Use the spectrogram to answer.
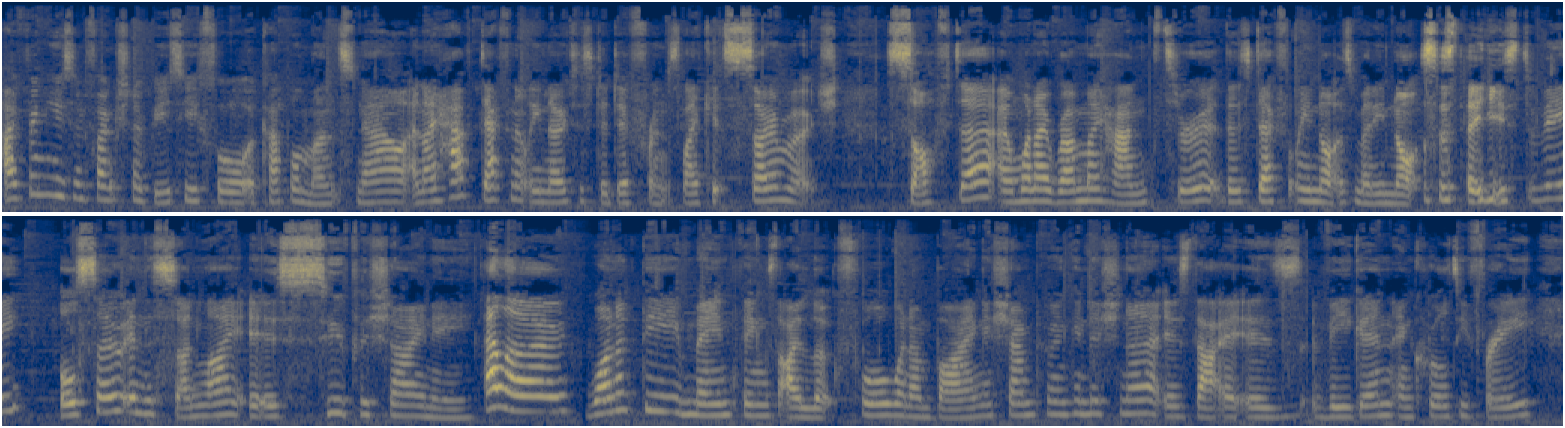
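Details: Vocal tic "hello" interjected into speech by a speaker with Tourette syndrome.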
